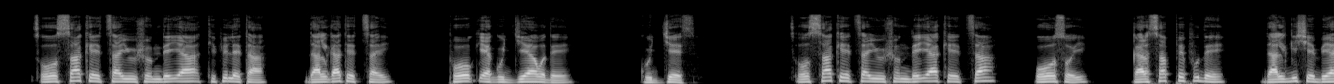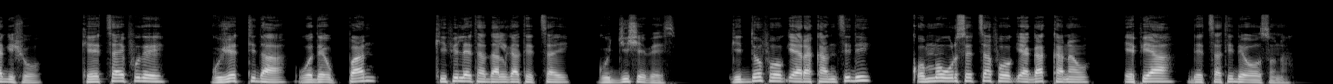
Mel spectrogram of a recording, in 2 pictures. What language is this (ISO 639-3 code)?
gof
